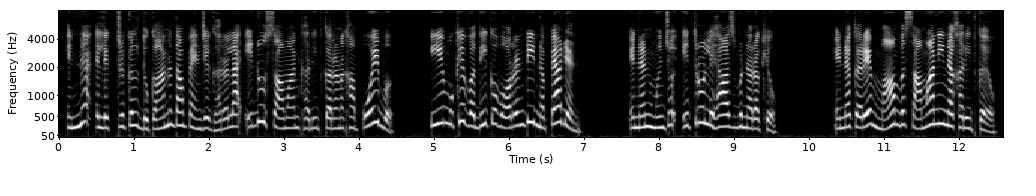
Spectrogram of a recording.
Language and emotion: Sindhi, angry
